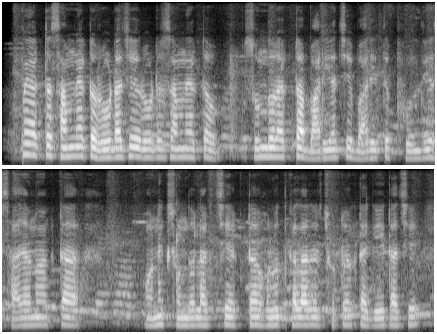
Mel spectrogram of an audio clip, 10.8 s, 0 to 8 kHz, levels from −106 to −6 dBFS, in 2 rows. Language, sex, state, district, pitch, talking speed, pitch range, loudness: Bengali, male, West Bengal, Malda, 145 Hz, 160 wpm, 140-160 Hz, -21 LUFS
